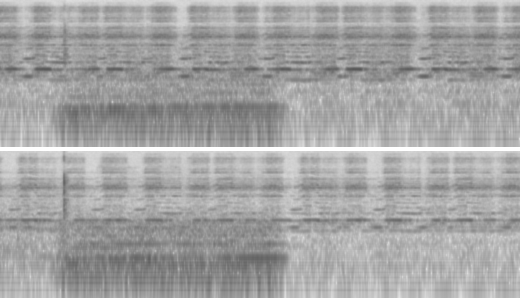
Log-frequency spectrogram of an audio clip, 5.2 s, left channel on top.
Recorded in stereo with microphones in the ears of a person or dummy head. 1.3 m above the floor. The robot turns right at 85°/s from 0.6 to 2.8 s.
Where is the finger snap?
35° right (ahead or behind), 1.9 m; by 0.7 s 25° right (ahead or behind), 1.9 m.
